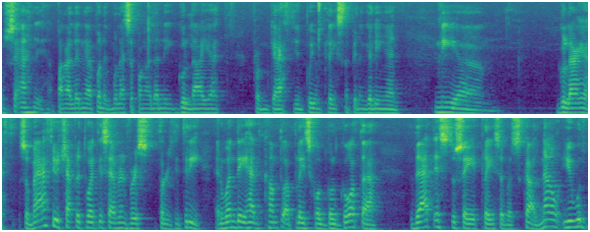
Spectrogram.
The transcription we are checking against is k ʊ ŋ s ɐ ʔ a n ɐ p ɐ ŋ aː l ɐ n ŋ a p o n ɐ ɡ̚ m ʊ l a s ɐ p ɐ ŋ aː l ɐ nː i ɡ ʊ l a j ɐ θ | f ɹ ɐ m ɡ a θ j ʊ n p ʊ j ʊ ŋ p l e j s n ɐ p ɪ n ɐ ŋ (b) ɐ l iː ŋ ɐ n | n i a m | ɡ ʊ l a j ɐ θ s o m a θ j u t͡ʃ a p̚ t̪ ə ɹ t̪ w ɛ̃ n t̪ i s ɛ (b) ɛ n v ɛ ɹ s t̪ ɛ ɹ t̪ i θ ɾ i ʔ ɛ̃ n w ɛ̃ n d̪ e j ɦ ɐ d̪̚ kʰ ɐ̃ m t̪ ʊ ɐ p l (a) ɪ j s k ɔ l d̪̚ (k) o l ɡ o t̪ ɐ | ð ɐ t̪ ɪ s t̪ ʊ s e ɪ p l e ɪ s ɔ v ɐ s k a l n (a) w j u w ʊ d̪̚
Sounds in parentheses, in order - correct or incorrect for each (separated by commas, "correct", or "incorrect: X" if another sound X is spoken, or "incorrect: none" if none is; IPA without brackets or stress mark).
incorrect: ɡ, incorrect: v, incorrect: e, incorrect: ɡ, correct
